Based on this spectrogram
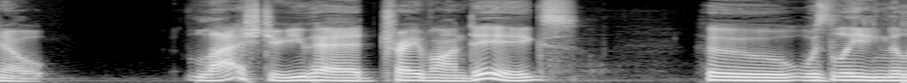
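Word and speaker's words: Trevon: Well, I mean, you come off of the last year with Tavon Diggs, right? I mean, did I say that right? Is it Trayvon or Tavon? – I think it's Trayvon. – Trayvon, yeah, so my bad.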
